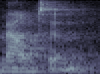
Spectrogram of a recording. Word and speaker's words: mountain: and you will hear Mountain that depends depend on the context accent and personal preference but the prevalent pronunciation in American English is to replace that written t with a glottal stop and pronounce the word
